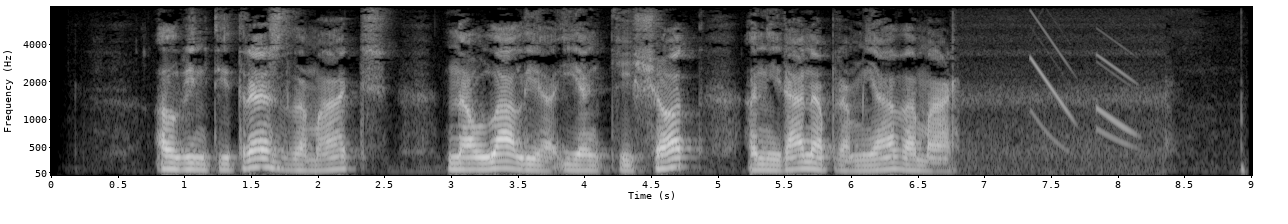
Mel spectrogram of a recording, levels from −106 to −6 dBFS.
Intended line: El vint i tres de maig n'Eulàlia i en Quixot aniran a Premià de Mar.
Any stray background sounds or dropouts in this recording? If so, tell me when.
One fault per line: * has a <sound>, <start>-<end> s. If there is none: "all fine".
* has a chirp, 7.4-8.2 s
